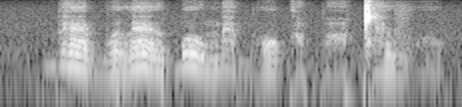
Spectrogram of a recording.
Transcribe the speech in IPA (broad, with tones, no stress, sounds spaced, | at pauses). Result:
bʱ æ˥˨ b ʌ˩˧˩ l æ˥˨ ə̯ ɓ ɔ˥˨ ʊ̯ m æ̤˥˨ bʱ ɔ˩˧˩ ɡ ɑ̤˩˧˩ bʱ ɑ̤˩˧˩ ɡ͡ǁ æ̤˥˨ ə̯ v ɔ̤˩˧˩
